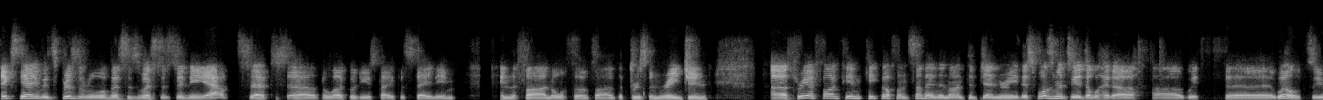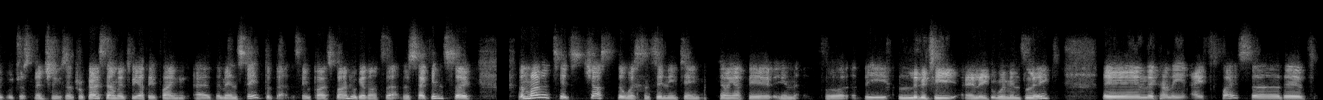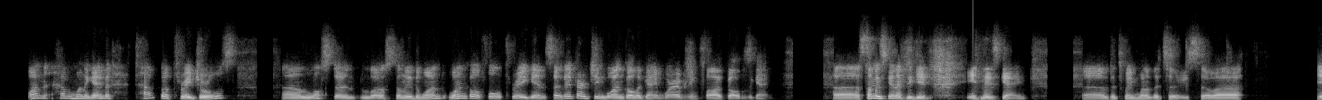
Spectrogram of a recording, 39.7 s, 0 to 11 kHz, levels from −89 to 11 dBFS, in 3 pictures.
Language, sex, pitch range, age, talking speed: English, male, 110-160 Hz, 30-49, 235 wpm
